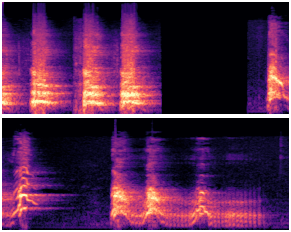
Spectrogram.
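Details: Dog barking: three quick gruff barks in a row, a pause, then higher yelping barks with rising and falling tones in two short groups.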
